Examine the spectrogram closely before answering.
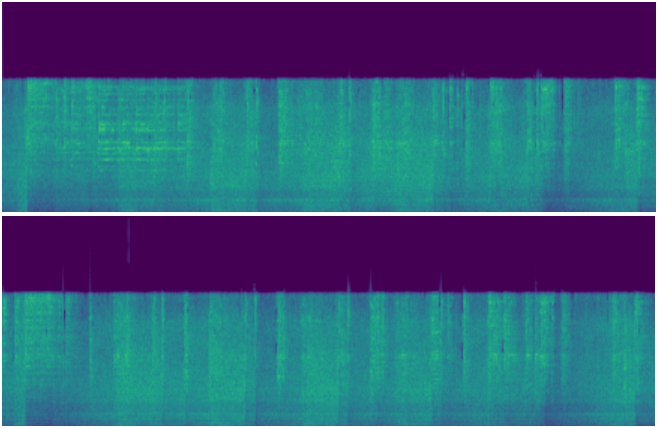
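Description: A machine whirs loudly as it bends steel wire.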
